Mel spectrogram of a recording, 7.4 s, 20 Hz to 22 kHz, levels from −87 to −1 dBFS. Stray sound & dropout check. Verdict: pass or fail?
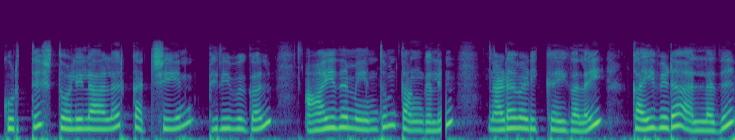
fail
